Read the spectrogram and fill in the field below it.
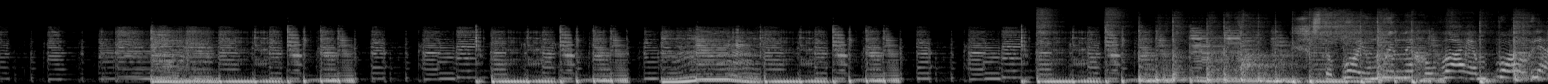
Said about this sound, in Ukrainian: більше про це поговоримо за кілька хвилин після музичної паузи. Друзі, відправляю вас на коротеньку пісню.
